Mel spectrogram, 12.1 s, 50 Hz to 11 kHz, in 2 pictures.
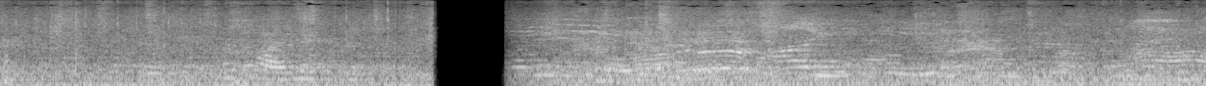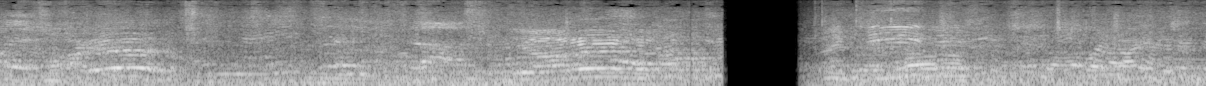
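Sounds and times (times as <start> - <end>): child talking: 3.8 - 6.4, 7.0 - 8.6.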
